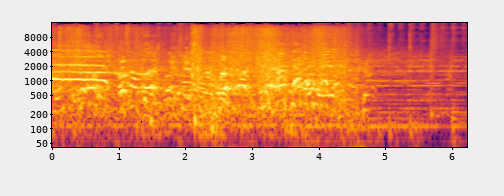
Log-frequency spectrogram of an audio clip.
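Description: People splashing about in a freezing cold pool, with water sloshing and several voices yelling and shrieking; there is one long high shriek right at the start. Near the end the splashing and voices give way to guitar music.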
